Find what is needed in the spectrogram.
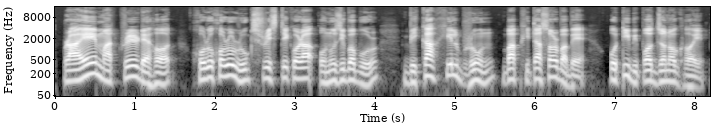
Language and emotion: Assamese, neutral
